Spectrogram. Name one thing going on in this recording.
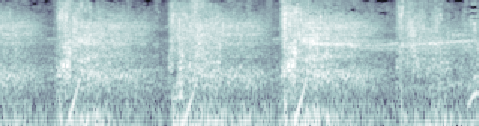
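Heavy blows land on a creature with loud, sharp thuds.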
